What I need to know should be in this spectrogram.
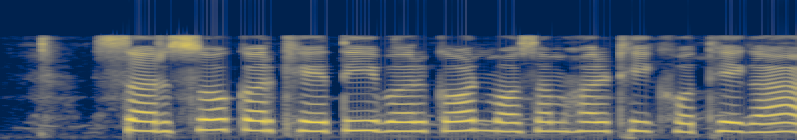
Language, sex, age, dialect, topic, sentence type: Chhattisgarhi, female, 56-60, Northern/Bhandar, agriculture, question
